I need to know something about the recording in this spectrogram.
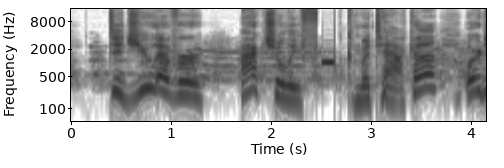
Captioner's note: none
